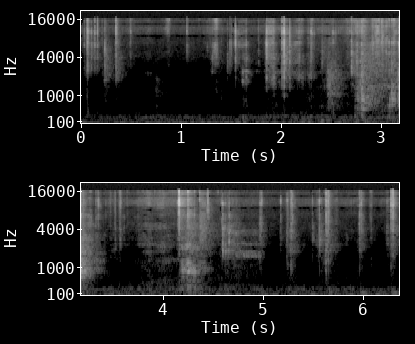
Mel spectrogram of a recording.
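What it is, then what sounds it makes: Bar soap. Long nails scratch and tap the faceted surface of a solid white bar of soap held in the hand, its red layer carved away and shavings lying on the table. Soft, dry scraping and crisp clicking taps come at an irregular pace, with brief brighter bursts of scratching over a low, steady background hum.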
